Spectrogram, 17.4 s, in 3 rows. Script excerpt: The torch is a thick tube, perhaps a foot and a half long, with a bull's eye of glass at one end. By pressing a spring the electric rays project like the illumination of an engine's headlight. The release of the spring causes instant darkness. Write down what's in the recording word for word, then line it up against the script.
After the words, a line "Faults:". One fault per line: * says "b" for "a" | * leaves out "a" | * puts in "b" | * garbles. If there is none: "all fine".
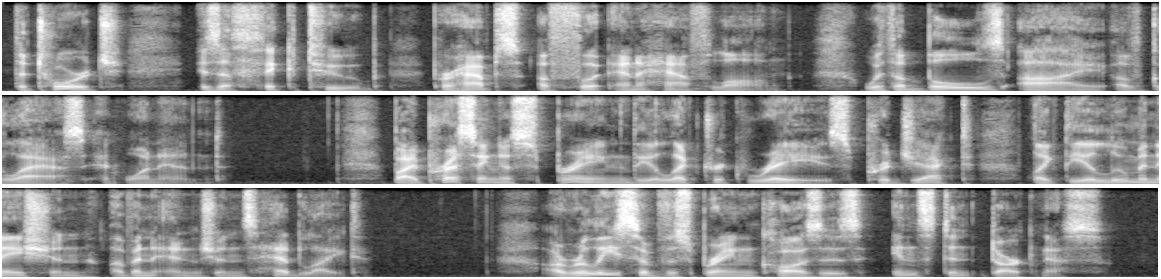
The torch is a thick tube, perhaps a foot and a half long, with a bull's eye of glass at one end. By pressing a spring the electric rays project like the illumination of an engine's headlight. A release of the spring causes instant darkness.
Faults:
* says "A" for "The"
